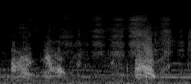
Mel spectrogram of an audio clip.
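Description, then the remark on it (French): A hungry pack of wolves in a forest barks and whimpers: three sharp, yelping calls, two in quick succession and one after a short pause, over a faint background hum. “Sept autres loups, affamés, le suivaient l'air menaçant.”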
